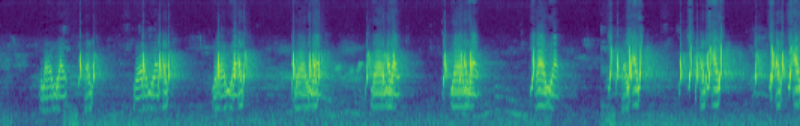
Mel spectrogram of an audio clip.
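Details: Quail giving rough, rasping multi-note bursts roughly every second, with quicker, denser chirping toward the close.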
